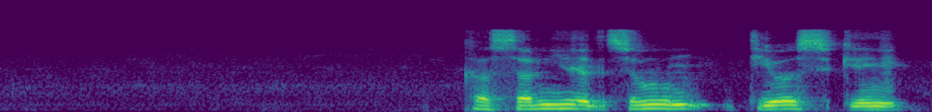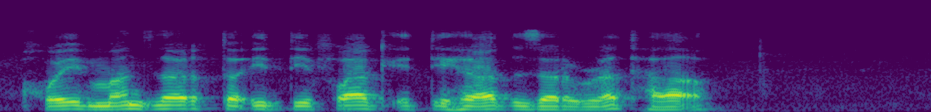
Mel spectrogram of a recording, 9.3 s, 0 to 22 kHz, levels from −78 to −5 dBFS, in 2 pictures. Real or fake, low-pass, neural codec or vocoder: fake; 7.2 kHz; codec, 16 kHz, 0.8 kbps, ZipCodec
